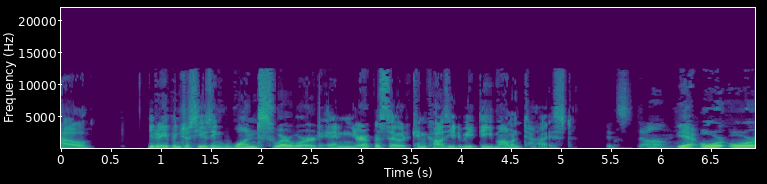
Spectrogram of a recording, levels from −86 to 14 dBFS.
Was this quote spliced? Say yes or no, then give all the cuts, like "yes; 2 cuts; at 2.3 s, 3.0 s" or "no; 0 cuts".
yes; 1 cut; at 5.3 s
